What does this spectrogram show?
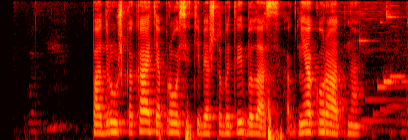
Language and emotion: Russian, neutral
